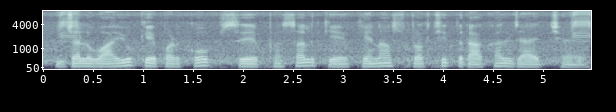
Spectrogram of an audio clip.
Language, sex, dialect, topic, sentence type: Maithili, male, Eastern / Thethi, agriculture, question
